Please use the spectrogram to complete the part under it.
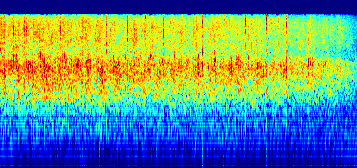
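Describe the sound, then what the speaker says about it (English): Sustained applause from a graduation ceremony audience, a dense, steady patter of many hands clapping at full strength throughout, tapering slightly at the very end. "And we might just give him a round of applause."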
